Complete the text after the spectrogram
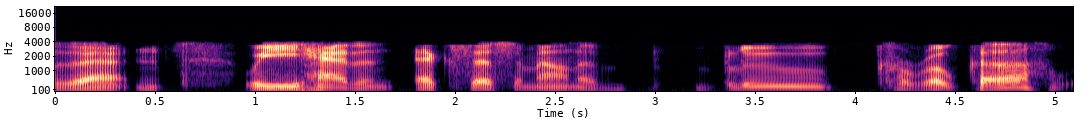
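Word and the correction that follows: Curaçao: is it pronounced? I'm, I can not oh. remember. Uh, blue Curacao, yeah. Yeah, blue Curacao.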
